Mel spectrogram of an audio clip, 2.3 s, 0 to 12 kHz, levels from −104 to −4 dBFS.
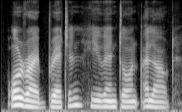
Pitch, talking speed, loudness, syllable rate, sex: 180 Hz, 185 wpm, -17 LUFS, 4.5 syllables/s, female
